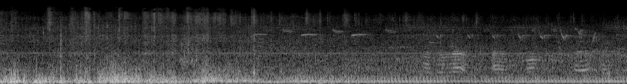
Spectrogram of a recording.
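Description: A horse canters on grass with soft, thudding hoofbeats.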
